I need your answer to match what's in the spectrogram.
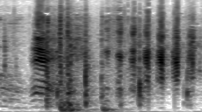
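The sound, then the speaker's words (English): Two heavy, dull punching thuds land on a man's jaw about half a second apart, loud, with a man's excited voice talking over and around the blows. “And now two times in the jaw. There is one, and there is the other.”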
